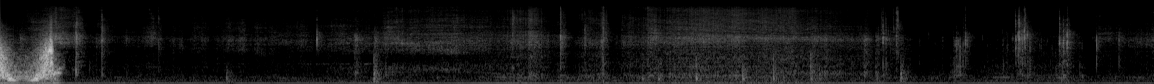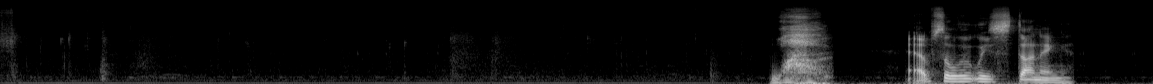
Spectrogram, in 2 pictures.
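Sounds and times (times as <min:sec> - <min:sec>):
tape peeling and crinkling: 0:00.4 - 0:12.7.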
